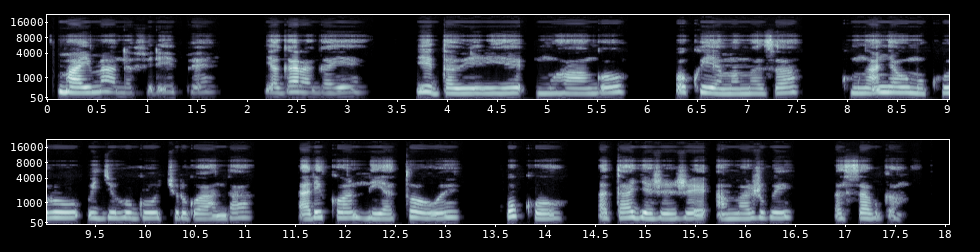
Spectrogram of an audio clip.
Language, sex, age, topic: Kinyarwanda, female, 18-24, government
